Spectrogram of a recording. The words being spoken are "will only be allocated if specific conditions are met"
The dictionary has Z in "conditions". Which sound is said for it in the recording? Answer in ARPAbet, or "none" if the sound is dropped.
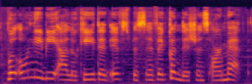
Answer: S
